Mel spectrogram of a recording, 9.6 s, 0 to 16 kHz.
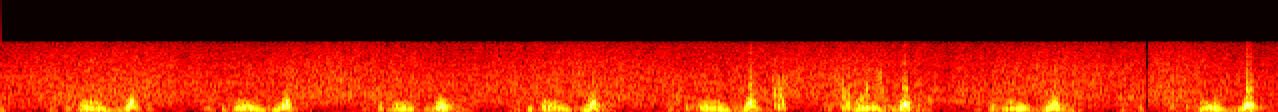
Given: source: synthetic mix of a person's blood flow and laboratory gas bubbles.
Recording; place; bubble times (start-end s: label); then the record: Doppler ultrasound of blood flow; precordium
5.77-5.92 s: bubbles
6.28-6.67 s: bubbles
From the record:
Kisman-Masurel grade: 221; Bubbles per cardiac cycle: several, 3 to 8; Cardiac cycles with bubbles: 10 to 50%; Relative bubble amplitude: barely perceptible (0.100 to 0.250); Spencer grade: 2 (many but less than half of the cardiac periods contain bubble signals, singularly or in groups); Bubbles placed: only in the low amplitude regions of the cardiac cycle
